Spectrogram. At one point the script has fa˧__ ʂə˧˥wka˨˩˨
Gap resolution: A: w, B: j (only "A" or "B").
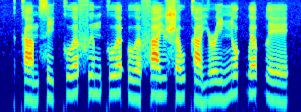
B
